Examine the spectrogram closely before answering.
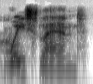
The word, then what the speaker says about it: Wasteland: practice the word Wasteland give me an ooh sound at the beginning instead of vand ooh waste Wasteland Wasteland there you go Okay so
